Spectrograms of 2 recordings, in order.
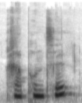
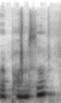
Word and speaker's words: Rapunzel: It is a hard R in the back. That's probably very hard for you to pronounce, because you are pronouncing the R in front of the mouth, and the Germans most of the time are very richtig, rolling the R in the back of our throats.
